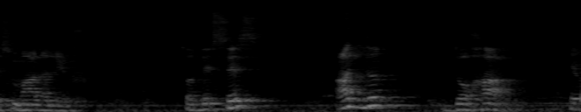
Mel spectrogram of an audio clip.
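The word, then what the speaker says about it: الضحى: So this is ad doha. Okay, when you pronounce these together, then lam is not pronounced, but dod is pronounced twice. So it becomes ad doha.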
